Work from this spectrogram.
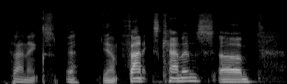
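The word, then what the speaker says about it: Thanix: Is that I'm pronouncing that right? Fanax.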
